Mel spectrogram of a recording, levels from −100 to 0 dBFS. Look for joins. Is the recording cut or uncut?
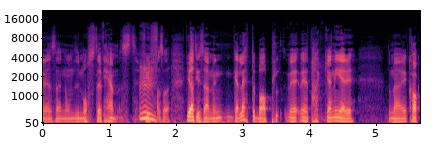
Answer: cut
